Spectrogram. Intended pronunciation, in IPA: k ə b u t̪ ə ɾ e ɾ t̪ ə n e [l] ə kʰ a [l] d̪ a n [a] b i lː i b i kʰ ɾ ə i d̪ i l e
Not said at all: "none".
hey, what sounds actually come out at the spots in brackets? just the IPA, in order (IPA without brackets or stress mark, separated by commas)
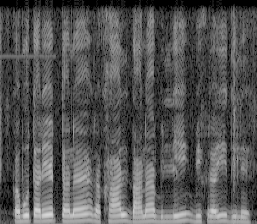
ɾ, l, a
